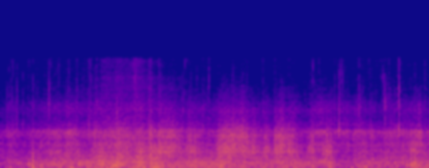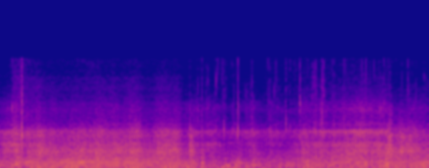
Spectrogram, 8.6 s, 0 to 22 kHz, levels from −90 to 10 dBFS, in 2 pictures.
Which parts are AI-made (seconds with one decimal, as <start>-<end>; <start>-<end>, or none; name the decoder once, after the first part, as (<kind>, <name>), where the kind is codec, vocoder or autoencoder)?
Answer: 1.0-1.8 (autoencoder, DAC-VAE); 4.4-6.1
